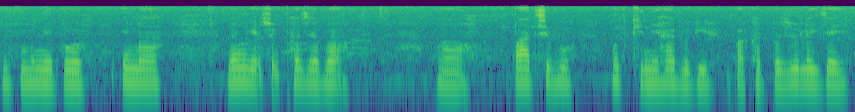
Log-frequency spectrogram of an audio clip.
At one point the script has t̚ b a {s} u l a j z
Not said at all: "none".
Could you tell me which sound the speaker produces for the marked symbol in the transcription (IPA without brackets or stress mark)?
z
